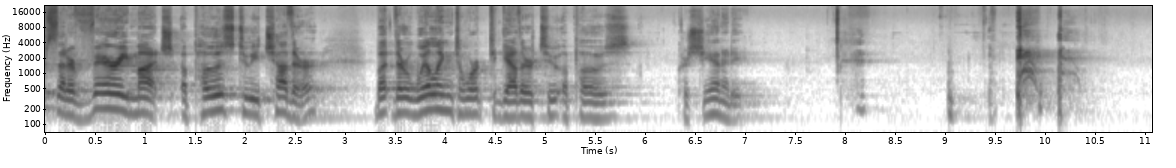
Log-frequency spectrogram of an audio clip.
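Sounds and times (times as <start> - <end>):
speech: 0.1 - 7.1
stifled coughs: 9.0 - 10.6.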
